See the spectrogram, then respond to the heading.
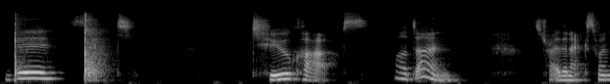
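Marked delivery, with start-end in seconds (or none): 0.1-1.3 "Visit" split into two loud clapped beats; clapped syllables, louder. Shown as a demonstration. Teacher repeats "visit" louder in two clapped beats. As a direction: clap "Visit" out louder, vi-sit. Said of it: "I'll do it one more time".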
